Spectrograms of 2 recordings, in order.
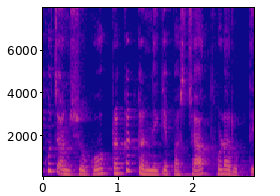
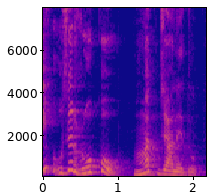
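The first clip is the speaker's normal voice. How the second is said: उसे रोको, a clear break, then मत जाने दो; slow on रोको, stop, run मत into जाने दो; pause after रोको; slower than usual. Shown as a demonstration. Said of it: "यहाँ रोकने का भाव". (रोको के बाद विराम)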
